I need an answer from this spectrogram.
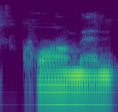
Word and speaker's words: Quamman: back with Korman is it common equipment I always just say it rhymes with Ramen you know I've only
